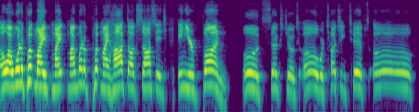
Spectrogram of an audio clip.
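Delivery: high mock-dopey jeering; mocking imitation. Mocking the movie's crude jokes.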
